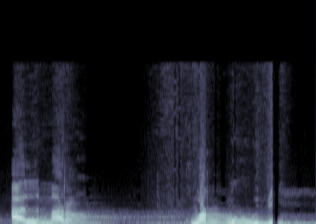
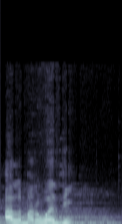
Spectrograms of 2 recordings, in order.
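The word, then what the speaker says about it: المروروذي: lihat cara baca ya cara bacanya ada dua yang di sini almar warudzi almudzi ya itu kalau ada di sini saya berikan e apa gilaf apa depannya tlif e bagian depan jilid depan ini ada tulisan mim ra wau ro wau D dalal ya almar warudzi cara bacanya karena orang terlalu sulit maka seringkiali disingkat almarwadi ya nasabnya ke sini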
